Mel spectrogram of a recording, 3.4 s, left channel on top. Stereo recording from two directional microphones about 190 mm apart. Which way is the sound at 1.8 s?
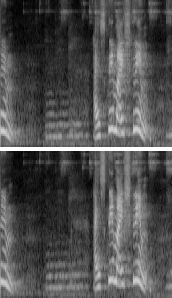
15° right (ahead or behind).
